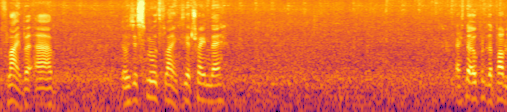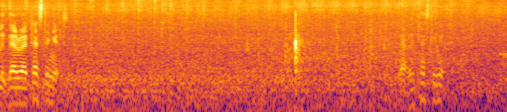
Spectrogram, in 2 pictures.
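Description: A moving walkway hums steadily.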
